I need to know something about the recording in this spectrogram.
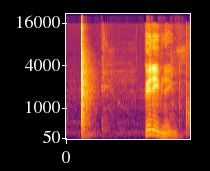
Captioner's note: gavel banging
